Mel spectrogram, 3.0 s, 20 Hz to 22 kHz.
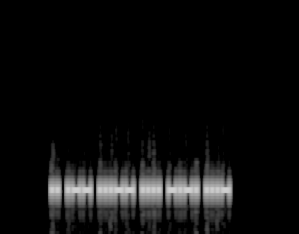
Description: Morse code, heard as a keyed tone, about 46 wpm, 700 Hz. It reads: IW3HCV
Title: DXCC-100 Call Signs - 6 Characters - Repeated 3x - 45wpm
